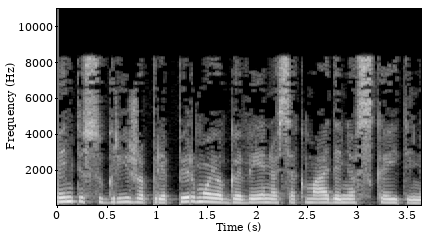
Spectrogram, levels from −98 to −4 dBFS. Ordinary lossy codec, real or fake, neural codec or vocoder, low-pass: MP3, 32 kbps; real; none; 9.9 kHz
